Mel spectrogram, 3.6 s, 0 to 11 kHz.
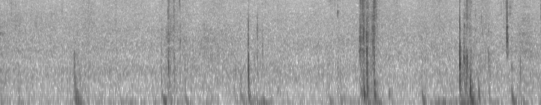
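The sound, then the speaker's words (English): Footsteps crunch along a rocky trail in Samaria Gorge, Crete, in October 2022, in an irregular walking rhythm, about seven or eight distinct steps over a faint outdoor background, with no talking, while hiking 16 kilometres down a rocky escarpment. “hiking in Samaria Gorge in Crete.”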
